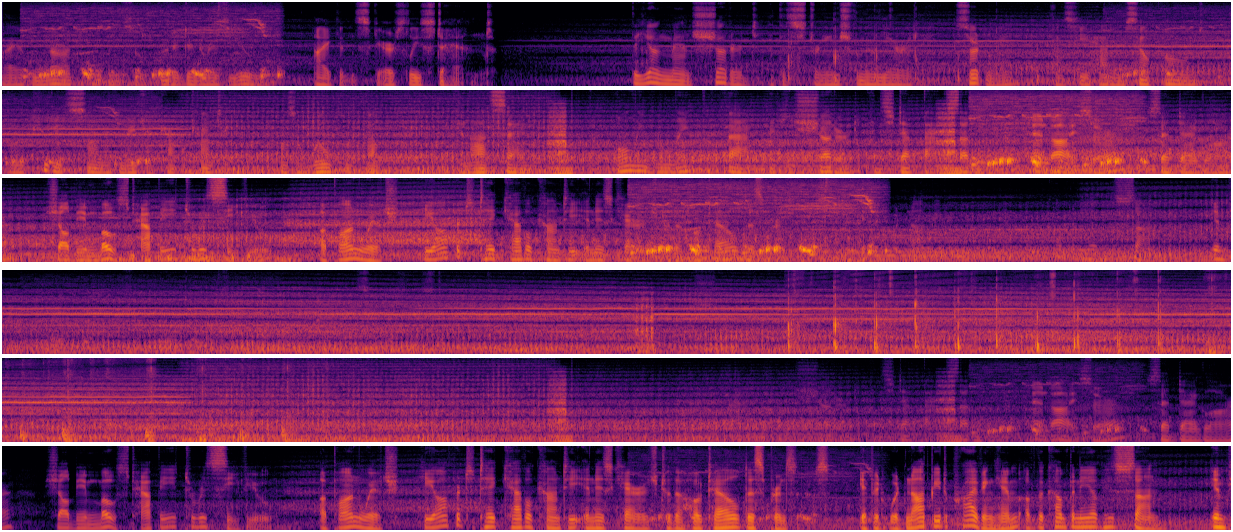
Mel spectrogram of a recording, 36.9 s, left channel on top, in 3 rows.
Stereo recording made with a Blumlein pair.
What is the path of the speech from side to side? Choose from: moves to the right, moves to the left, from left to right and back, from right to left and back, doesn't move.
moves to the right.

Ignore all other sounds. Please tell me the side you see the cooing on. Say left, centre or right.
left.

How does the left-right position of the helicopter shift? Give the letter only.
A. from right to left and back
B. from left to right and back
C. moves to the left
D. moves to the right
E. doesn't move
C.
